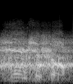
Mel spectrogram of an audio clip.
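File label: Russian speech, Ka-50 Wingman; DCS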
